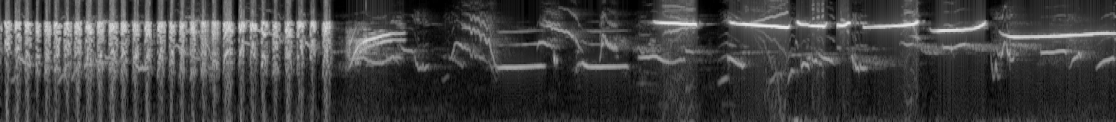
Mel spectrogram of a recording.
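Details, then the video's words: Kacer, an oriental magpie-robin, in full song mimicking the paradise flycatcher for training other birds. A harsh buzzing rattle gives way to varied clear whistles, rising and falling slurs and high thin notes. "Kacer Gacor Materi Burung Surga Ekor Panjang"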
